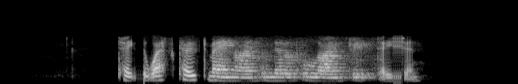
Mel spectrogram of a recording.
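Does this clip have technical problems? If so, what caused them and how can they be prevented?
Yes. Packet loss with last packet repeated: the receiver lost audio packets and replayed the last one, causing robotic stutters at 1.38–1.44 s (60 ms) and 3.94–4.02 s (80 ms), which fits three and four lost 20 ms packets. Prevent it with a more reliable network path and packet-loss concealment that fades or interpolates rather than repeating.

A switch to a distant microphone likely happened from 2.15 to 3.83 s. The speech turns roomy and hollow with thinner bass, at roughly the same level, and room noise rises to about 30 dB below the speech. Prevent it by securing the close microphone's connection and confirming it stays selected as the active source.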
